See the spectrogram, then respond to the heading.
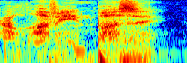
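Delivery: hushed, breathy whisper under the breath. Asking others about choking someone out and whispering to them: slow whisper. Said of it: "slowly whisper, like".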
